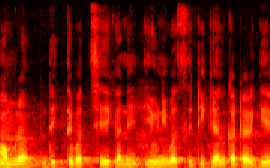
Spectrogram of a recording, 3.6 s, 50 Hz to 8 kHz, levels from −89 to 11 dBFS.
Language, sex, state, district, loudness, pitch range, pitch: Bengali, male, West Bengal, North 24 Parganas, -18 LUFS, 125-135 Hz, 130 Hz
